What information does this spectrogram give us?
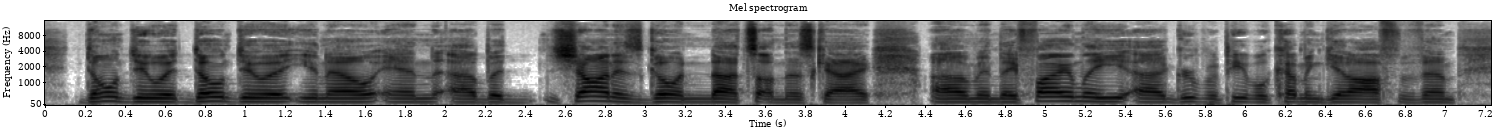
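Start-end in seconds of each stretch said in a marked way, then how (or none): none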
